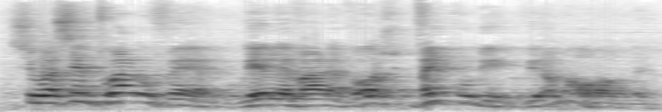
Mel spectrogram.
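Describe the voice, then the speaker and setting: A man with a fairly high pitch and a quick pace delivers a spirited motivational lecture. He performs sample phrases in different tones, and the sound is distant and reverberant, from a hall.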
